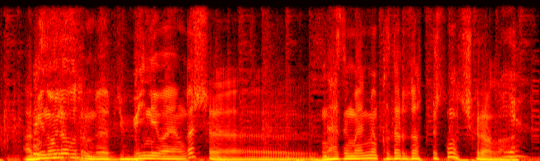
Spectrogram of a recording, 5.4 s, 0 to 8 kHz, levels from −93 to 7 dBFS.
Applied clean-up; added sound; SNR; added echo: none; none; none; none.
